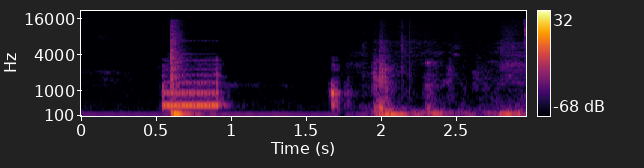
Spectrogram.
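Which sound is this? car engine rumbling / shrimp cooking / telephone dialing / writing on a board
telephone dialing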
